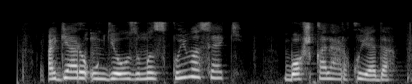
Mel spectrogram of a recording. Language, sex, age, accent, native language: Uzbek, female, 18-24, Buxoro, Uzbek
